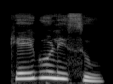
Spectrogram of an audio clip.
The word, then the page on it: ಗಾಯಗೊಳಿಸು: gāyagoḷisu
